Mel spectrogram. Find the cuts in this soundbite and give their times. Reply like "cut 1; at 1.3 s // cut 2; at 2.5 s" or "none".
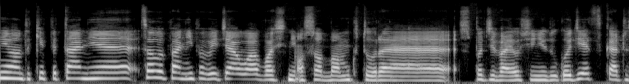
cut 1; at 2.9 s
